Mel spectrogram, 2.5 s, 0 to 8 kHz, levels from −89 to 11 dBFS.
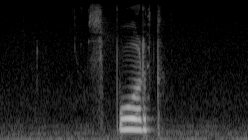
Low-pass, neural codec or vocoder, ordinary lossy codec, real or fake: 7.2 kHz; none; none; real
